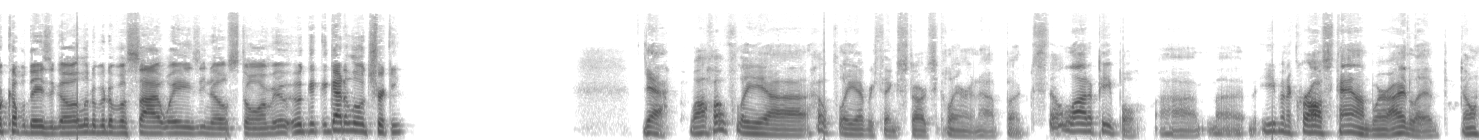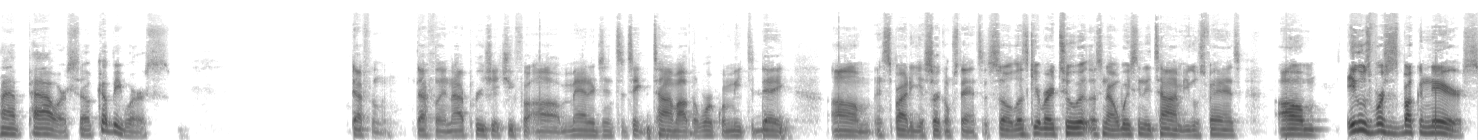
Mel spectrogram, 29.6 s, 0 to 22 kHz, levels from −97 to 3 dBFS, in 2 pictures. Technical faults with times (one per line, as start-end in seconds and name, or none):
0.78-29.16 clock drift buffer slips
